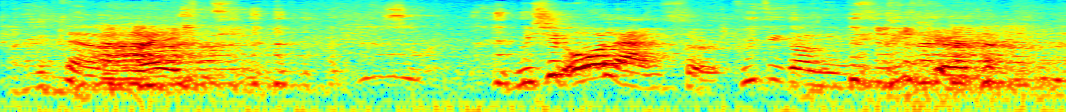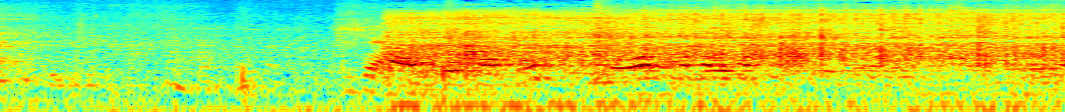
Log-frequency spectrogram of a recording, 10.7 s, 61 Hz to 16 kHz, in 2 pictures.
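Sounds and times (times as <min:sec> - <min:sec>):
speech: 0:00.2 - 0:01.6, 0:02.6 - 0:05.5, 0:07.1 - 0:08.1
laughter: 0:00.2 - 0:01.9, 0:04.2 - 0:06.5
steady rain falling: 0:07.2 - 0:10.6.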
